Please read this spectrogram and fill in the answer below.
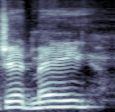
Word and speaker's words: Jed May: I'm with Jed May, who rhymes with hey, I guess there's a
